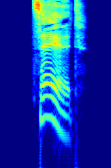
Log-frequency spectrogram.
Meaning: inflection of zählen: 1. third-person singular present 2. second-person plural present 3. plural imperative
- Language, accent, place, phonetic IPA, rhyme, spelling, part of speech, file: German, Germany, Berlin, [t͡sɛːlt], -ɛːlt, zählt, verb, De-zählt.ogg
